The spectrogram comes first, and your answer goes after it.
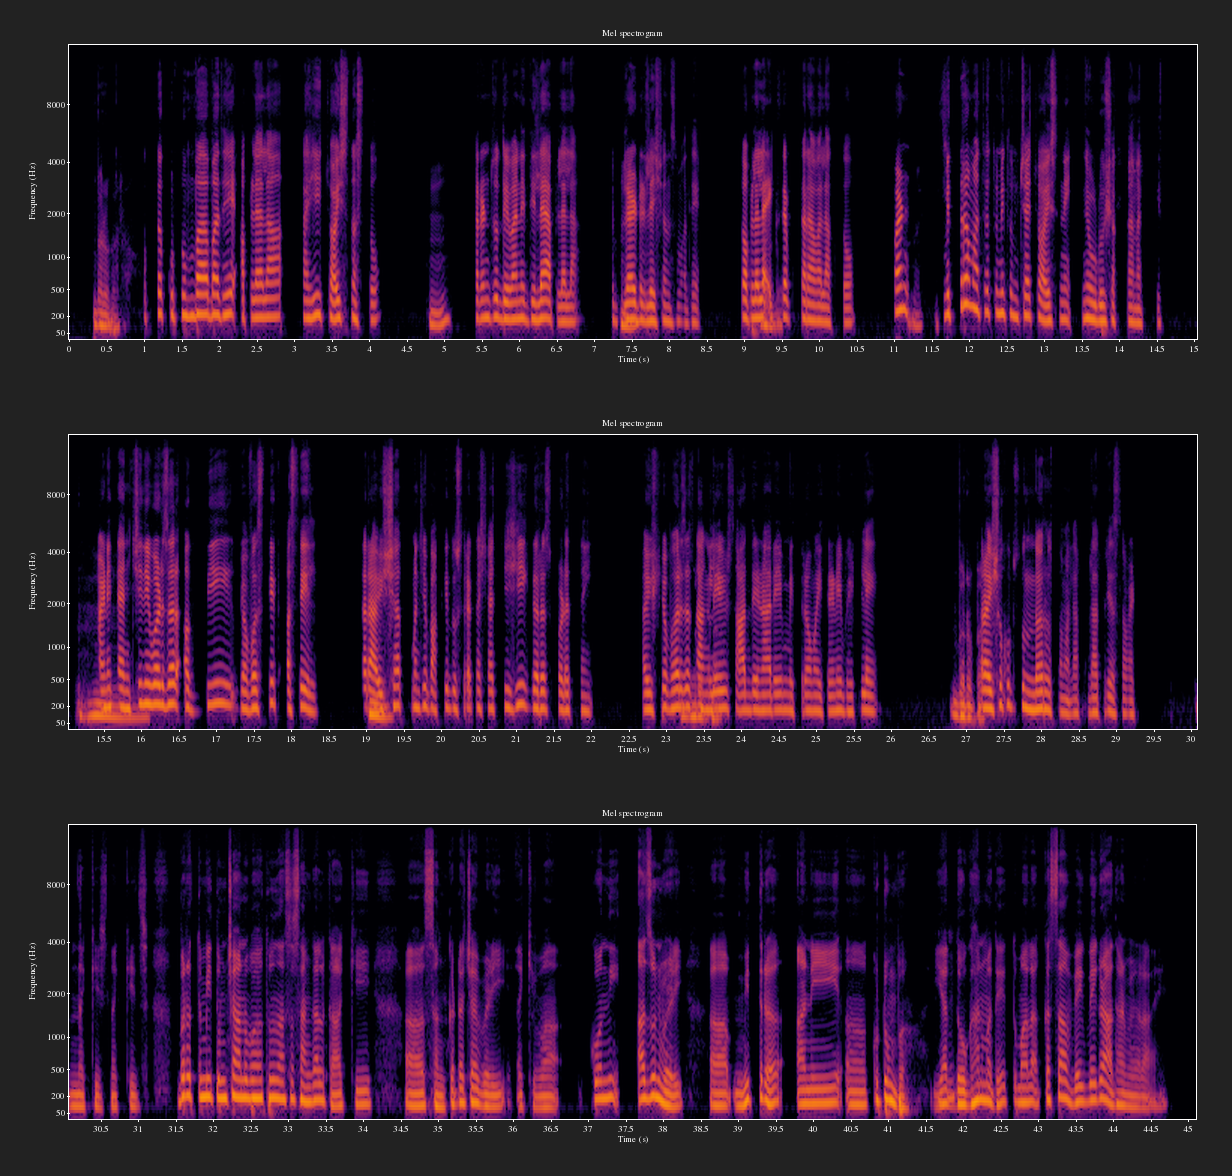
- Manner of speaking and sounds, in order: tapping; in English: "चॉइस"; other background noise; in English: "चॉईस"
- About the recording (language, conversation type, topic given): Marathi, podcast, कुटुंब आणि मित्र यांमधला आधार कसा वेगळा आहे?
